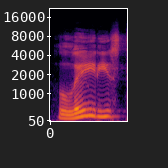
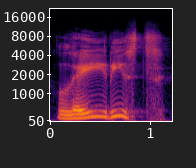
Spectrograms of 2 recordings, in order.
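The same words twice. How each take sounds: First: The middle t is softened toward an r. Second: The middle t is a hard, crisp t. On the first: The speaker calls it right. "t 발음을 부드럽게 t가 아니라 르" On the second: The speaker calls it wrong. "latest가 아니라"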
